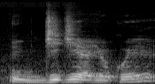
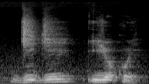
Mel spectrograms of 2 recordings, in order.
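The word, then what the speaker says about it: Djidji Ayokwê: Euh alors ce tambour Did Ayok, c'est le nom sur lequel on le connaît mais dans notre langue on le prononce Gigi Yoki.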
